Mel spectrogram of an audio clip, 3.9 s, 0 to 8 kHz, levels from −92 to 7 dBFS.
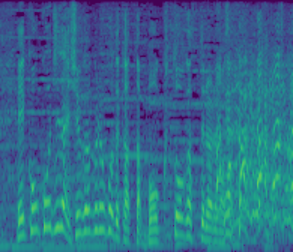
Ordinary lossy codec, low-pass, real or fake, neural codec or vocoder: none; none; real; none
